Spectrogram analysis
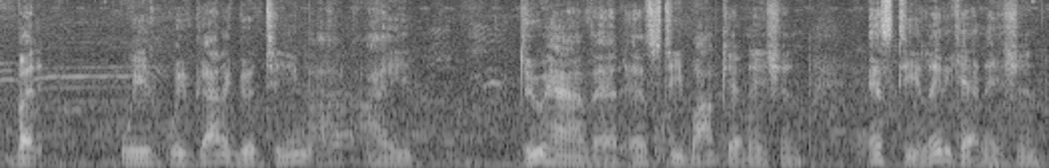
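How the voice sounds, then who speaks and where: A middle-aged man hosting a casual livestream of a football scrimmage, loud, talkative and joking. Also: lowish voice, moderate pace. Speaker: livestream sports host. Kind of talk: casual sports commentary chat. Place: outdoors at a football field. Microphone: phone camera. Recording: crowd noise at outdoor game. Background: crowd at a game.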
